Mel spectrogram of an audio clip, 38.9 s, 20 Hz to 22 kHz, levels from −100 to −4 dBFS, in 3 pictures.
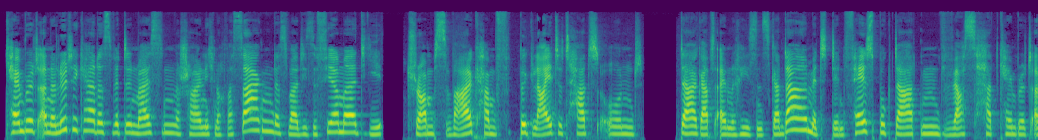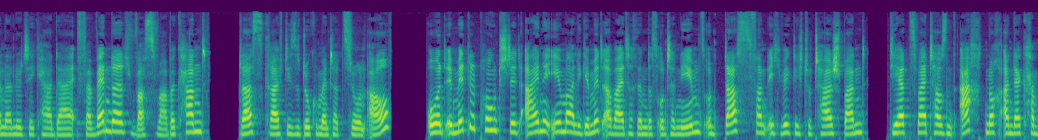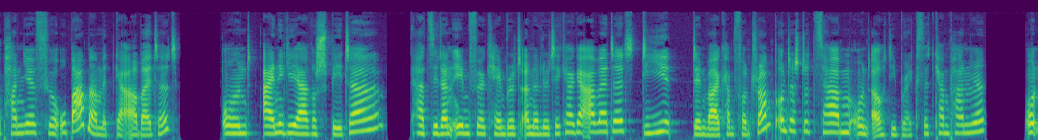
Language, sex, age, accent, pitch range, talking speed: German, female, 20-39, German, 195-250 Hz, 145 wpm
